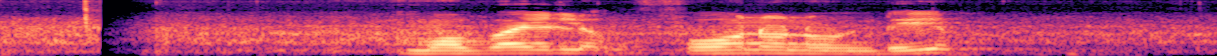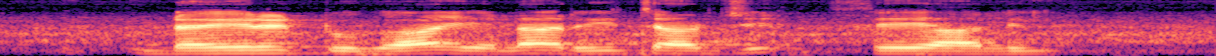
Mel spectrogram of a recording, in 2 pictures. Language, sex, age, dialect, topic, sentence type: Telugu, male, 18-24, Southern, banking, question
